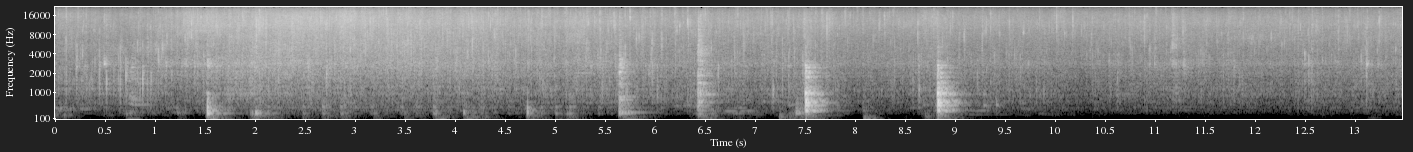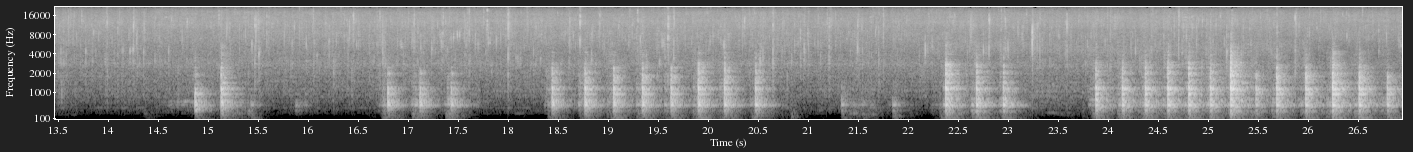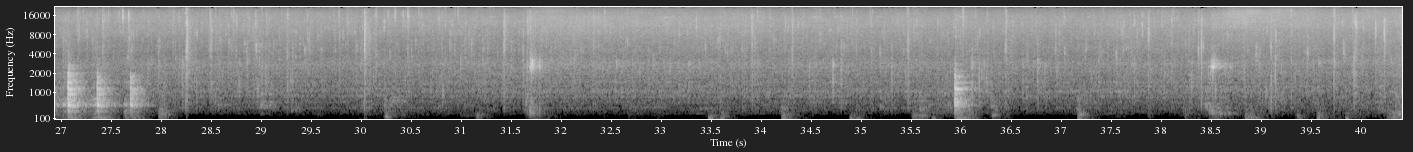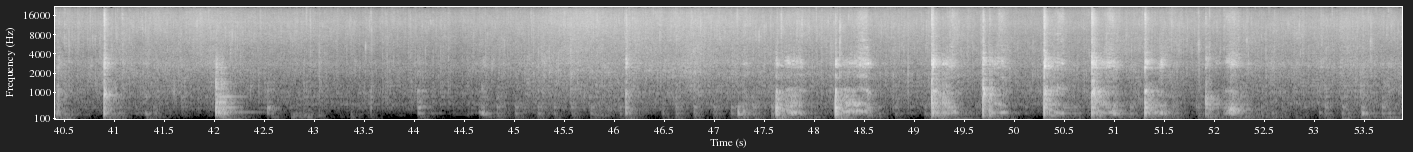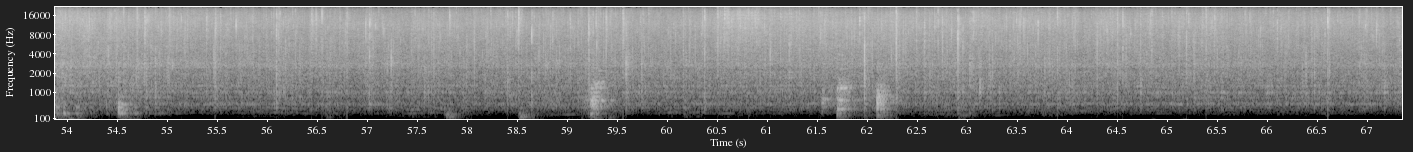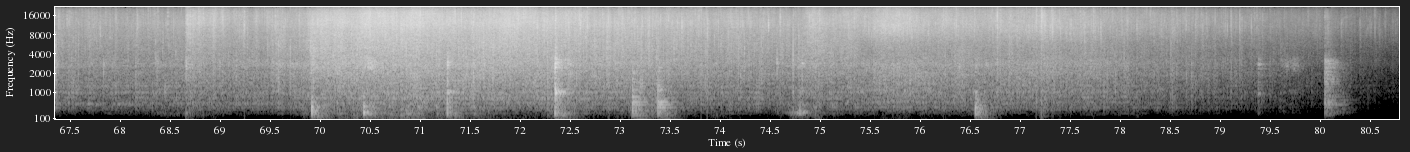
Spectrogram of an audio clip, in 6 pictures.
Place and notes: Rodenkirchen, Köln, Deutschland - cologne, rodenkirchen, simple, cooking
Inside the simple company kitchen. The sound of a gas stove ignition followed by the sound of hot oil and mashed vegetable ingreedients.
soundmap nrw - social ambiences and topographic field recordings
Cologne, Germany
